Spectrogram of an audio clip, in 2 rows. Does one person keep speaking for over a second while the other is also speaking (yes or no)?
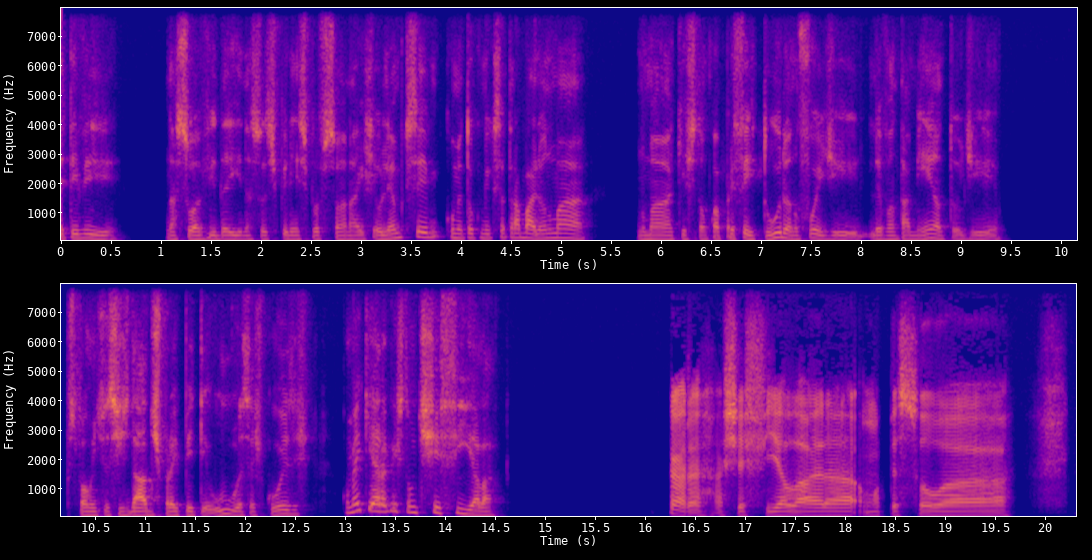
no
